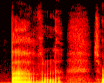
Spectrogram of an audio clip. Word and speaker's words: parles: So you've got the two first forms, you pronounce them the same way. You write them differently, of course, because you've got here, and then you've got and s, okay? But then phonetically, they are the same.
